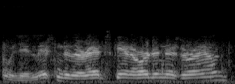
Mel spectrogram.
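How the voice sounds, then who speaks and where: Bright-voiced, brusque crooked frontier lawman. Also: on the high side, lively intonation, fast talker. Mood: scornful, dismissive. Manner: brusque, drawn to threats and sneers. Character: scornful, scheming crooked deputy in a frontier town. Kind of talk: old-time radio western acting. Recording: faintly noisy old radio recording.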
